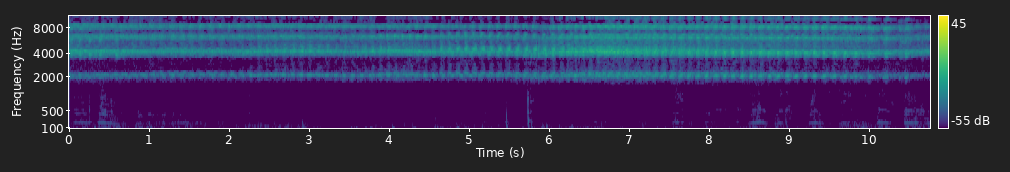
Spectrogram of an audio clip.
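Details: Evening cicada singing on a hot summer day along a hiking trail in the Koya Sanzan mountains: a continuous, shimmering, high ringing trill with rapid metallic pulsing that swells in loudness midway, then eases slightly. Faint footsteps or clicks beneath.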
